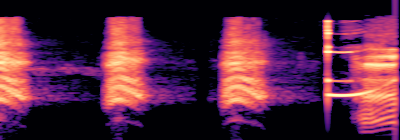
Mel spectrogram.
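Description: Crow cawing three times, about half a second apart, as a cartoon sound effect.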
